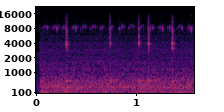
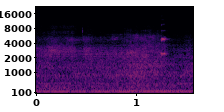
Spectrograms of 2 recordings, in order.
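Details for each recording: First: MAXX AirFan Deluxe roof fan in a Winnebago Revel van running: low hum with sharp high chirp about twice a second, worst at low speeds; worn motor bearings (608Z), later replaced with 608-2RS. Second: MAXX AirFan Deluxe in a Winnebago Revel at 40% speed after replacing motor bearings (608Z with 608-2RS): only soft steady air rush, no squeak from the motor; fan now quiet.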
